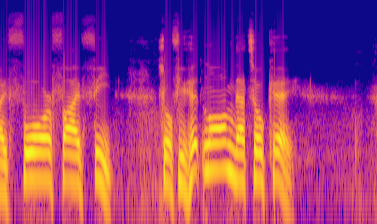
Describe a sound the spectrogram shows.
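A man speaks calmly and clearly into a microphone close by.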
